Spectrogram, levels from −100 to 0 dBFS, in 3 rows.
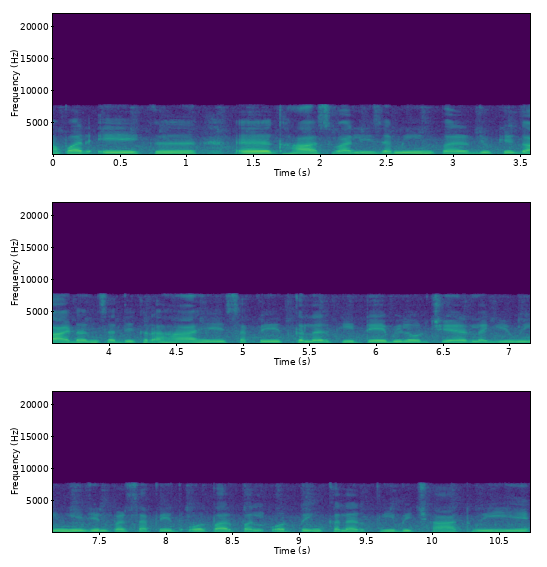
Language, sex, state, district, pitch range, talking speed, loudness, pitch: Hindi, female, Bihar, East Champaran, 170-185 Hz, 195 wpm, -35 LUFS, 180 Hz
